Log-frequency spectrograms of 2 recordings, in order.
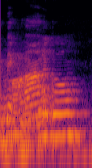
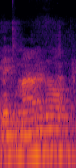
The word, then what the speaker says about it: McMonigal: Could I have a motion to appoint McMonigal, how do you say it? I say McMonigal. Okay, Yeah. McMonigal to the position of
